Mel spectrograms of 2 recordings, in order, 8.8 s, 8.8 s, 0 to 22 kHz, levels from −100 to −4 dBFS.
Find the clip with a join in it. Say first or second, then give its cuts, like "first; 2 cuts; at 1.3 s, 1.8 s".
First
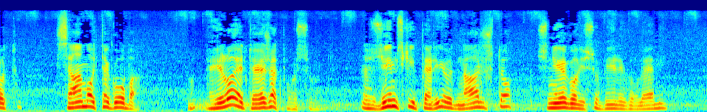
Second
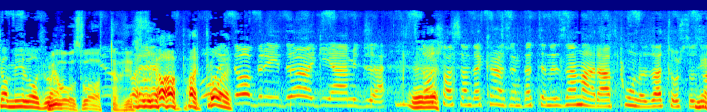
first; 1 cut; at 2.3 s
